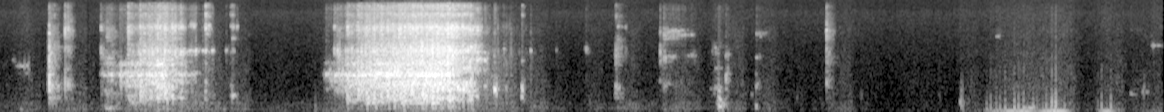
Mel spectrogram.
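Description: A sewing machine stitches Ankara fabric to its lining along a gown's shoulder line in two short, close bursts of whirring about a second long each, separated by quiet, followed later by a faint low hum.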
